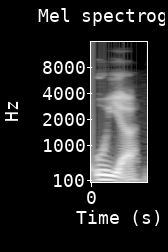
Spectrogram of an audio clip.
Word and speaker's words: OUYA: Not And not to be the prophet on all things gaming, but I believe the pronunciation is Ouya.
